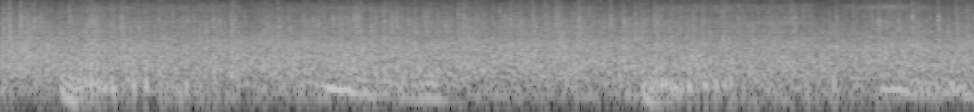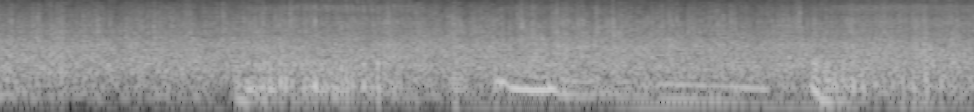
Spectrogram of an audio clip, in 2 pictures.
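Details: Snoring from a sleeping pug: deep, wavering low tones that dip and swell several times, some with short whistling edges, over a continuous wash of rain on glass.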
